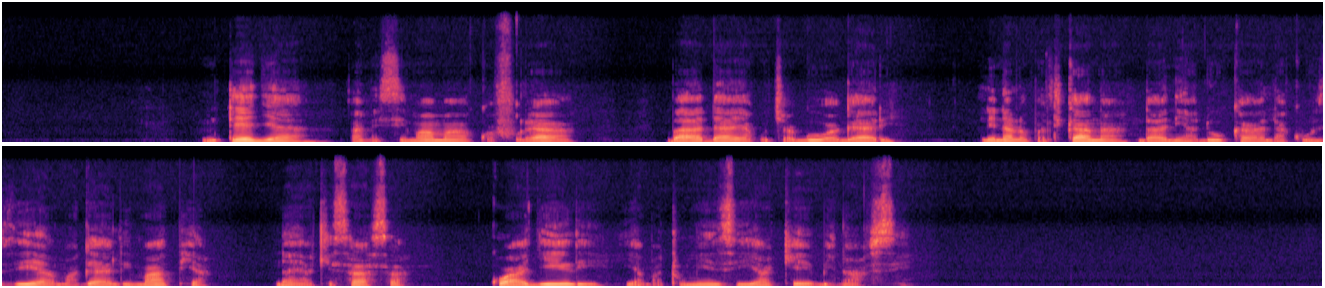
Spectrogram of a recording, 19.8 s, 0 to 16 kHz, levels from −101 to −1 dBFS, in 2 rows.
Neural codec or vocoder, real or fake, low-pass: vocoder, 48 kHz, 128 mel bands, Vocos; fake; 14.4 kHz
